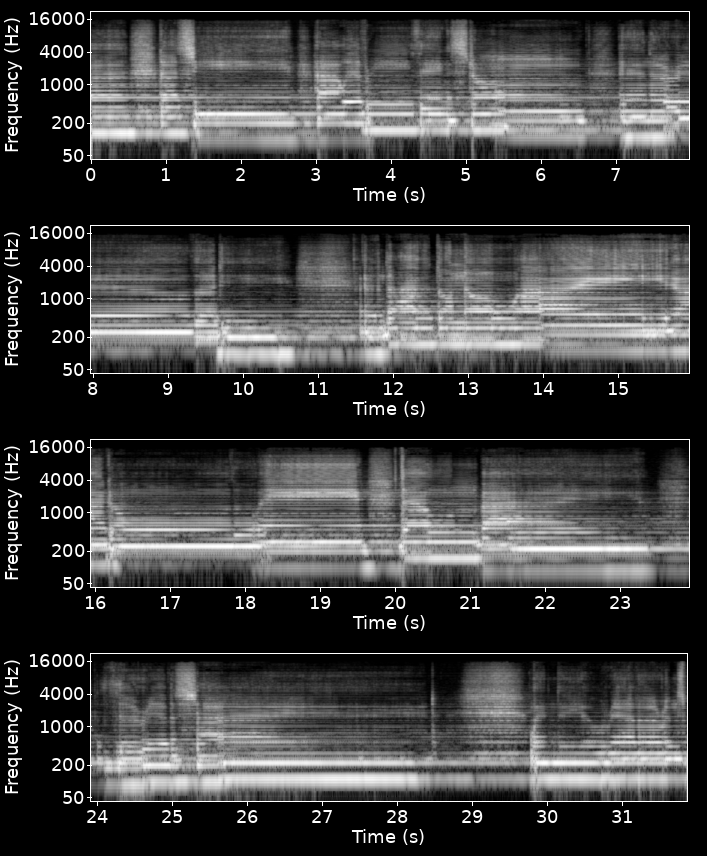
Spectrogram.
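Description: Synthesizer keyboard music playing slow, sustained chords that change every second or two, with a few brief dips between chords.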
